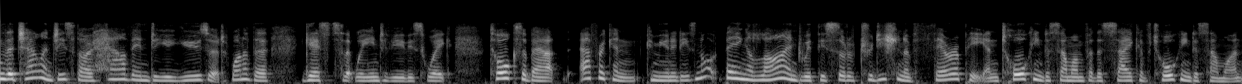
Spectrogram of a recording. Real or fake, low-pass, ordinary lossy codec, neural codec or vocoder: real; 7.2 kHz; Opus, 32 kbps; none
